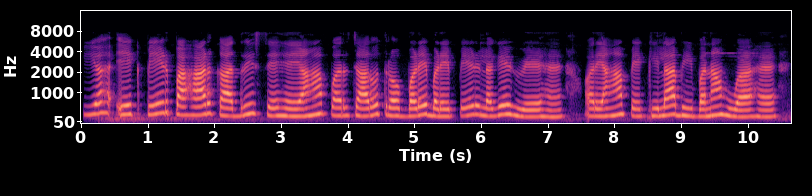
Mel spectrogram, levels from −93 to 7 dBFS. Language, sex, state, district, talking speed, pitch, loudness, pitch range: Hindi, female, Jharkhand, Garhwa, 140 wpm, 255 Hz, -17 LUFS, 240-290 Hz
